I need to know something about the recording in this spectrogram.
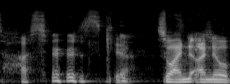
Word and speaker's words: Hussar: You're saying it right. I think it's Hussar. For some reason, Yeah. I had always read it as Hussars.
